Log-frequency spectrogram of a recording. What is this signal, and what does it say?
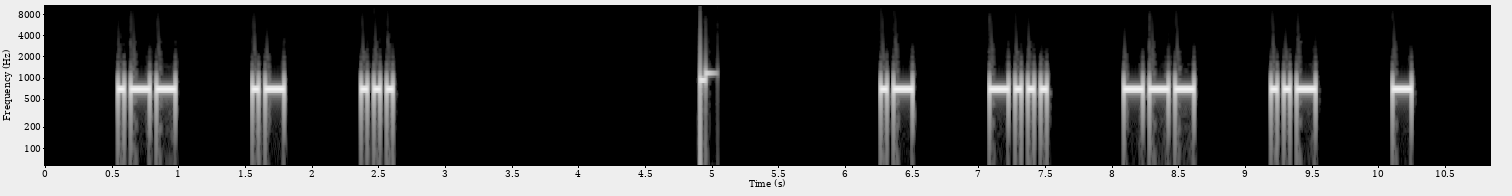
Morse code, heard as a keyed tone, about 25 wpm, spaced as for 12 wpm, 700 Hz. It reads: WAS ABOUT
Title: 4x Character Spacing - Top 100 Words - 25wpm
